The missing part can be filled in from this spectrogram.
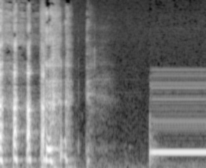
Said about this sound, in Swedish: ska vi inte ringa upp honom nu? Ja, vi gör det.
